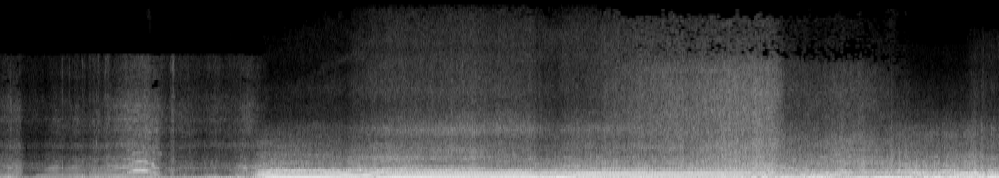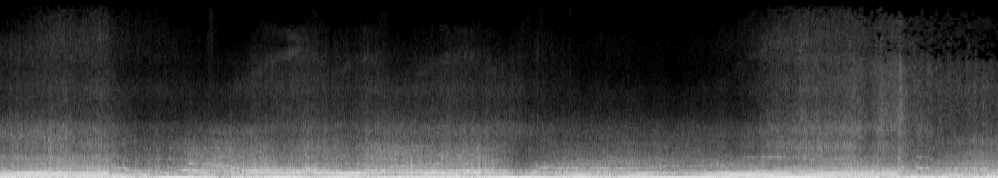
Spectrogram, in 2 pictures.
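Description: Drift car engine heard from inside the cabin, revving up and dropping back again and again as the car slides through a string of corners, with tyre squeal. It gets much louder about two and a half seconds in and stays loud.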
